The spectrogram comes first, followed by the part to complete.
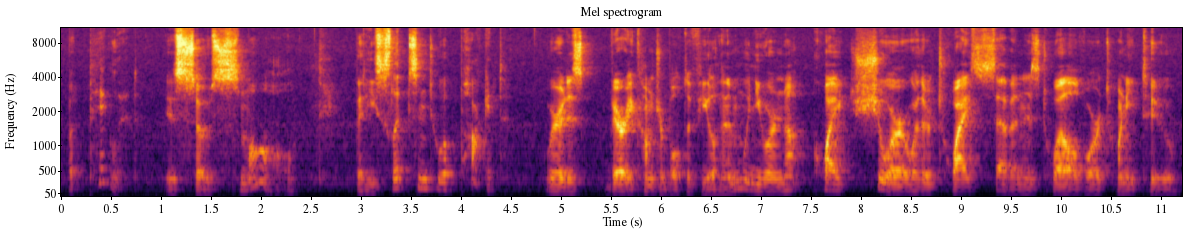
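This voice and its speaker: A man reading a children's book aloud in an expressive way, speaking directly to young listeners. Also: lowish voice, normal speed, roomy sound. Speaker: storybook reader.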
